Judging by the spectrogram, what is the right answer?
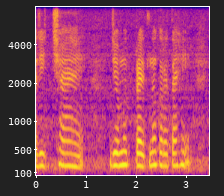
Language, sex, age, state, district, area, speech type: Marathi, female, 30-45, Maharashtra, Akola, rural, spontaneous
